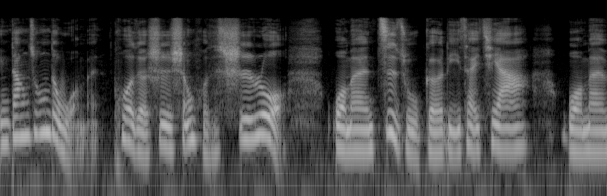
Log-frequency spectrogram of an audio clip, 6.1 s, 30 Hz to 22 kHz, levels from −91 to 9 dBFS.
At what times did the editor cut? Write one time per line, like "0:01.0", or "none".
0:01.1
0:03.2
